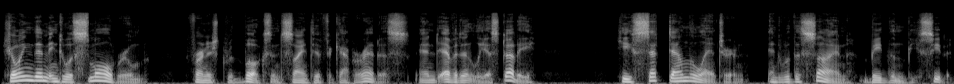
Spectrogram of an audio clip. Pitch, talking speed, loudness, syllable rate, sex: 110 Hz, 180 wpm, -20 LUFS, 5.5 syllables/s, male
